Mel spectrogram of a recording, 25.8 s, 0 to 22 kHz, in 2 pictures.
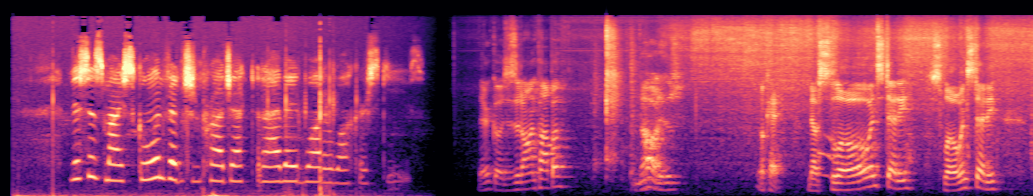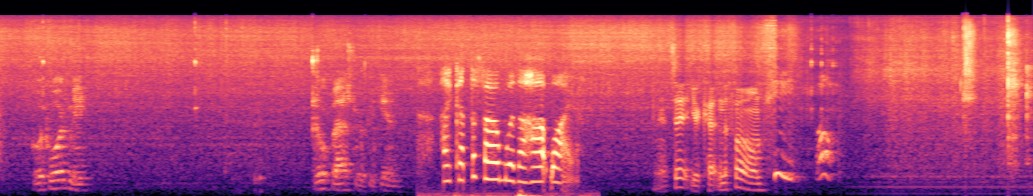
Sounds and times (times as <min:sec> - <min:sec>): Child speech, kid speaking: 0:00.9 - 0:05.3, 0:10.1 - 0:11.0, 0:18.2 - 0:20.4, 0:22.5 - 0:23.5.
